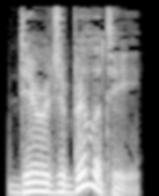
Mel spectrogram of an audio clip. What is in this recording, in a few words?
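"dirigibility", British English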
